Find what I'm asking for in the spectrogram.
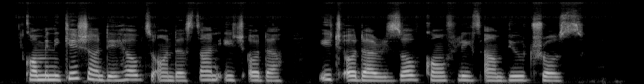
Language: Nigerian Pidgin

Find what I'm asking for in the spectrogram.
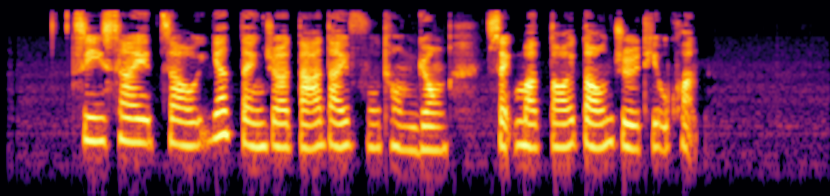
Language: Cantonese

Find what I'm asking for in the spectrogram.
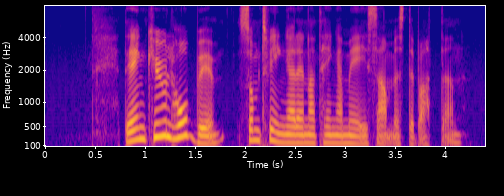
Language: Swedish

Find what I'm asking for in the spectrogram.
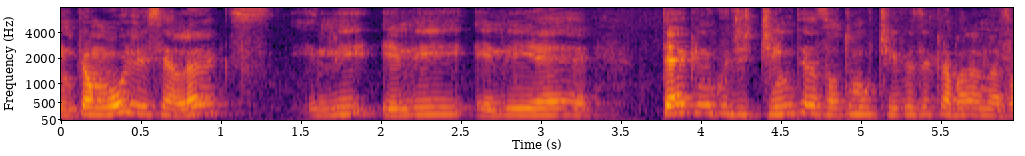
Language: Portuguese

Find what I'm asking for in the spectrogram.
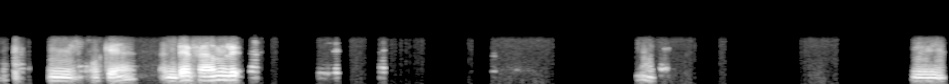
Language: Telugu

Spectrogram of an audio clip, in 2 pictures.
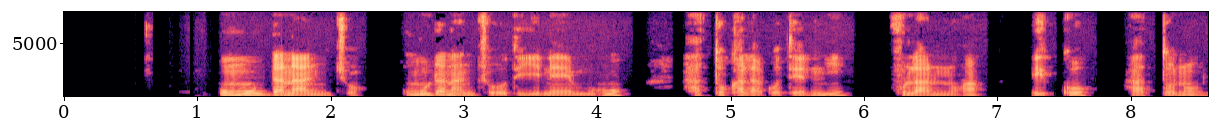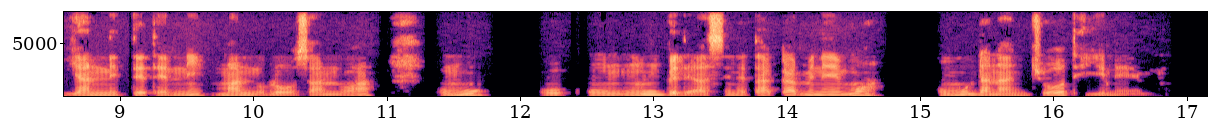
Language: Sidamo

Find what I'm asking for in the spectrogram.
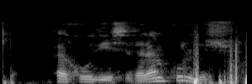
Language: Kabyle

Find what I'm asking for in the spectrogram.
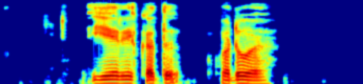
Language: Dhatki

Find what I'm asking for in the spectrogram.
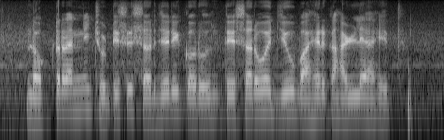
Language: Marathi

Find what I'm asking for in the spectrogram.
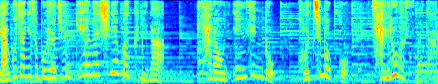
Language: Korean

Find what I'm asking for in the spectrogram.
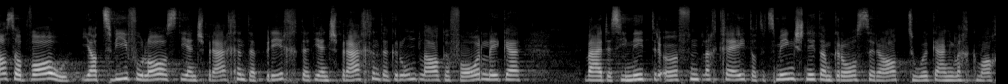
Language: Swiss German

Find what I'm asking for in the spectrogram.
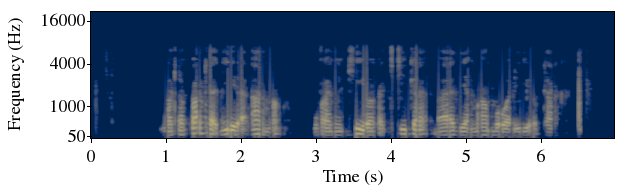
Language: Swahili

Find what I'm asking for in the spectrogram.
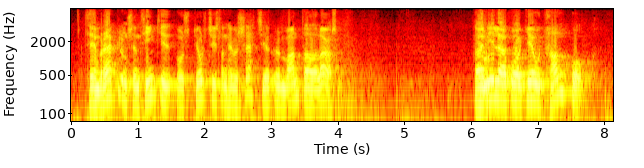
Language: Icelandic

